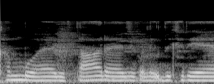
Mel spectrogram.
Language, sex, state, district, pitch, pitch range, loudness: Marwari, female, Rajasthan, Nagaur, 185 Hz, 180-190 Hz, -13 LUFS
